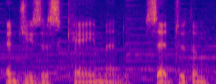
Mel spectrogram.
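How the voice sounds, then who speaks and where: Deep male bible narrator, solemn and measured, music clearly behind. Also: steady tone. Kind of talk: solemn scripted scripture narration.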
